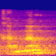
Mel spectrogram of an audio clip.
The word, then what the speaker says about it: Colonel: The first time I read the word, I heard the word, I thought the spelling would start with K. K-E-R-N-E-L, Colonel. The actual word is C-O-L-O-N-E-L. How it's spelled Colonel, how it's pronounced Colonel, I don't know.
